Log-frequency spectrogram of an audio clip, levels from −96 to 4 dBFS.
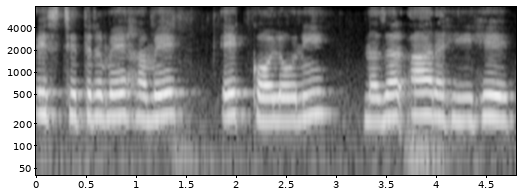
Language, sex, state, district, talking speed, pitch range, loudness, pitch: Hindi, female, Madhya Pradesh, Bhopal, 125 wpm, 235-260 Hz, -14 LUFS, 250 Hz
